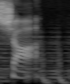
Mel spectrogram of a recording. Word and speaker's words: cher: Then there's cher, pronounced sha, a term of endearment meaning dear or darling, used to express affection.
